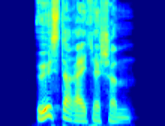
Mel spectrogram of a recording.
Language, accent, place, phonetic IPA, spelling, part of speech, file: German, Germany, Berlin, [ˈøːstəʁaɪ̯çɪʃm̩], österreichischem, adjective, De-österreichischem.ogg
- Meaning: strong dative masculine/neuter singular of österreichisch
